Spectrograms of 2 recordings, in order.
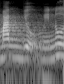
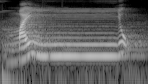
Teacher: cara membacanya dengan masuk ke huruf idgham bigunnah, namun dengan disertai dengung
